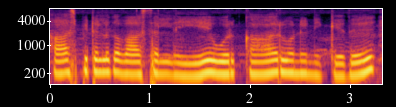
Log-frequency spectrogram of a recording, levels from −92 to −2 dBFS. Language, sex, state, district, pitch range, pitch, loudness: Tamil, female, Tamil Nadu, Kanyakumari, 195-215 Hz, 205 Hz, -13 LUFS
